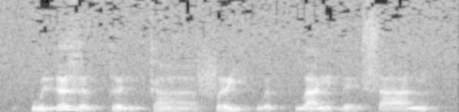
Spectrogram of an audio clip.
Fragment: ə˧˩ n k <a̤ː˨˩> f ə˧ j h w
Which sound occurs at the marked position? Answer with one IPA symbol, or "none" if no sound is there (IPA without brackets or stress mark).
a̤ː˨˩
